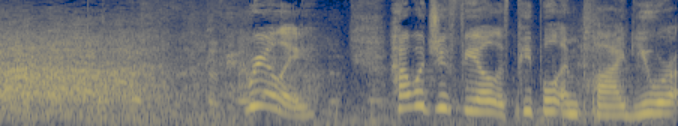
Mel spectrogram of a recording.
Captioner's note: laughter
